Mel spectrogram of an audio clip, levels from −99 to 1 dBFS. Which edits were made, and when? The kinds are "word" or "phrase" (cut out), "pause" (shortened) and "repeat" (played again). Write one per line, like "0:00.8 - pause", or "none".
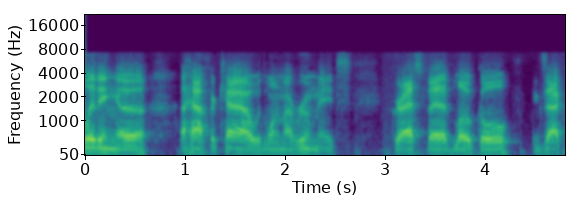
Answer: none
